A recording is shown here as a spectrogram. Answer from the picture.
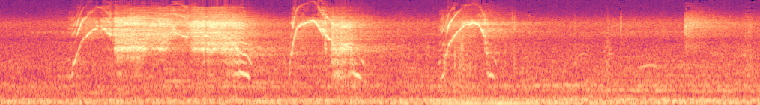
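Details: A young orphan female monkey gives shrill, arching screams about once a second, calling for her mother after being persecuted by other monkeys in the troop.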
